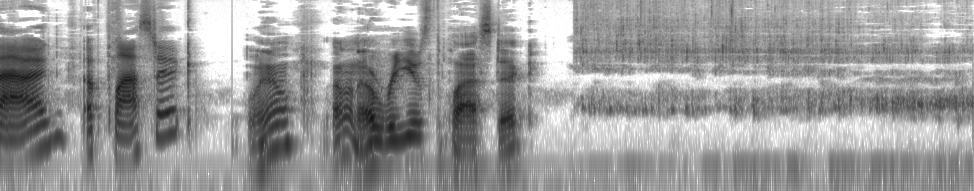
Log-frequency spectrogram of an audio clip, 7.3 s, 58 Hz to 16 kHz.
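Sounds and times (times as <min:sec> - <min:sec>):
speech: 0:00.0 - 0:04.5
liquid pouring into a glass: 0:04.3 - 0:07.2.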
